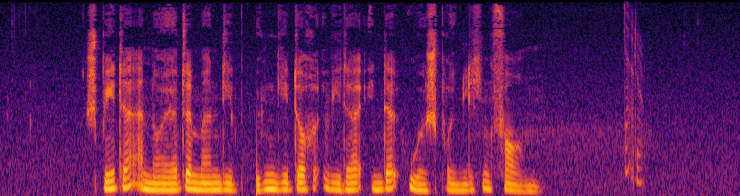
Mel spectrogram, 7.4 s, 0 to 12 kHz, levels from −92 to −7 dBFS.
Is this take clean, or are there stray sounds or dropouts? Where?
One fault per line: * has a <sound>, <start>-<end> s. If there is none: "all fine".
* has a dropout, 2.4-2.6 s
* has a chirp, 6.2-6.5 s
